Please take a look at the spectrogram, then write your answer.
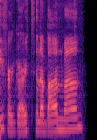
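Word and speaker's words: Banban: ban ban is that I think the official pronunciation is Bon Bon but in the game itself they switch between saying ban ban and Bonbon canonically they switch between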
